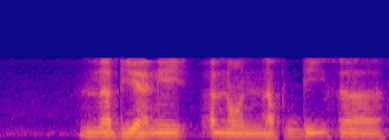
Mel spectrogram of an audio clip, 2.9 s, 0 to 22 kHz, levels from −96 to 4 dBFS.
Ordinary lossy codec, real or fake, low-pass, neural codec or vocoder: AAC, 16 kbps; fake; 7.2 kHz; codec, 16 kHz, 1.1 kbps, Voila-Tokenizer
